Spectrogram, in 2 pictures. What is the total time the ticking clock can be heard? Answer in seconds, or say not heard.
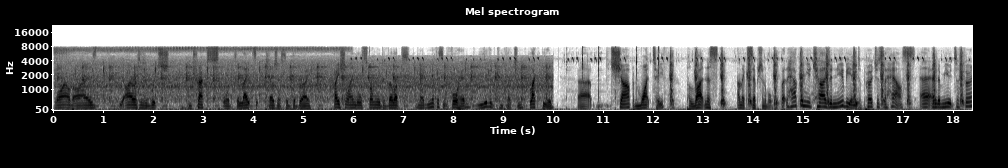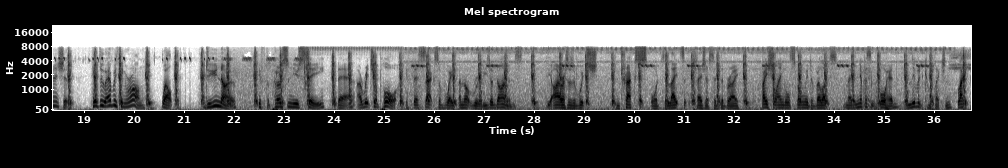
37 s.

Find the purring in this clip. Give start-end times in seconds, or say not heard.
not heard.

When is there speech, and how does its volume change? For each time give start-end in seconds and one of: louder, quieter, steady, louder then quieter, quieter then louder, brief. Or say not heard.
0.0-20.8 steady
21.4-36.7 steady.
